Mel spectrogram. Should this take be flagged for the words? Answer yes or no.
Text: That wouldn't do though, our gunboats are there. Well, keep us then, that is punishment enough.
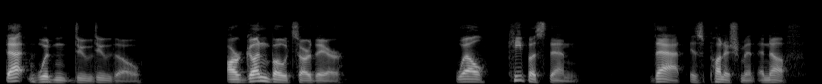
yes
